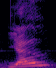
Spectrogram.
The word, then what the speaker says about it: iel: 6 or so months, I typically do hear the masculine pronoun pronounced as il and the inclusive variant pronounced as yel, or yel.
